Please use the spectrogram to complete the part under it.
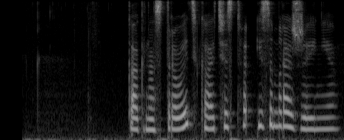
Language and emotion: Russian, neutral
